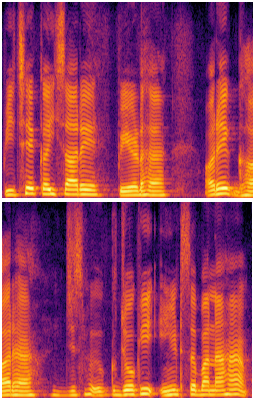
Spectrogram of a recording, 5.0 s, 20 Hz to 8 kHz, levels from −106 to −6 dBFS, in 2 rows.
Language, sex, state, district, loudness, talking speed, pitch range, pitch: Hindi, male, Jharkhand, Garhwa, -15 LUFS, 190 wpm, 160-190 Hz, 175 Hz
